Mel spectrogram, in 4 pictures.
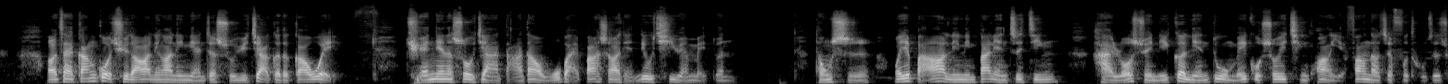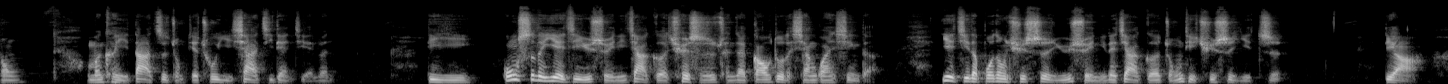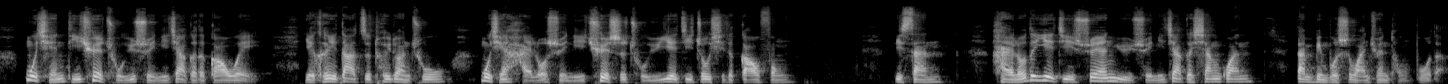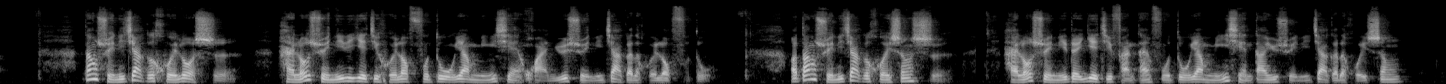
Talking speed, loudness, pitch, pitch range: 250 characters per minute, -20 LUFS, 120 Hz, 105-130 Hz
